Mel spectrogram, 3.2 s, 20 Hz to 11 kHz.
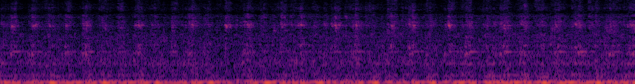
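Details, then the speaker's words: Budget $3K small-block Chevy 350 on a test stand, restarted after a 20-minute first run and a new filter, through old Sonic Turbo mufflers. It has a quiet, steady loping chug of about three to four pulses a second: normal idle. "It's got a nice little ka-chugga ka-chug. Now, guys, these are a super super quiet muffler here."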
